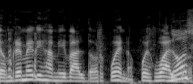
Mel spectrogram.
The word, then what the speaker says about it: Waldorf: He hablado con un amigo alemán y me ha dicho que se pronuncia Waldorf, aunque se escriba con W y nosotros tengamos esa tendencia. – No, es Waldorf, si es alemán es V, la W es V.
